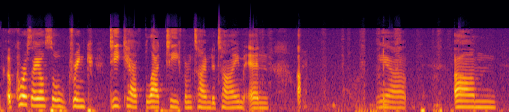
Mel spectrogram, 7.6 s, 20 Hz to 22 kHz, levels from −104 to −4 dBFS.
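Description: No technical faults can be heard anywhere in the speech. It has passed through call microphone processing, which trims away the lowest bass and leaves nothing above 8 kHz, as that path normally does.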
